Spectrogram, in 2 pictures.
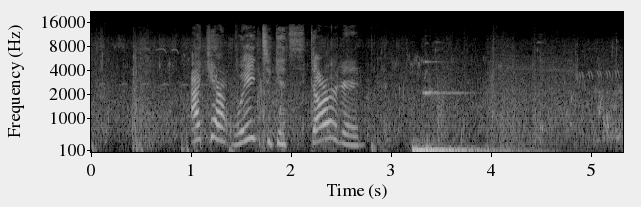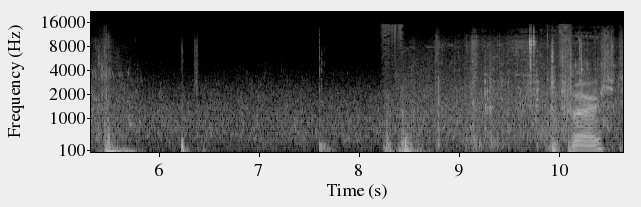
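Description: A young boy speaks with animation.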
